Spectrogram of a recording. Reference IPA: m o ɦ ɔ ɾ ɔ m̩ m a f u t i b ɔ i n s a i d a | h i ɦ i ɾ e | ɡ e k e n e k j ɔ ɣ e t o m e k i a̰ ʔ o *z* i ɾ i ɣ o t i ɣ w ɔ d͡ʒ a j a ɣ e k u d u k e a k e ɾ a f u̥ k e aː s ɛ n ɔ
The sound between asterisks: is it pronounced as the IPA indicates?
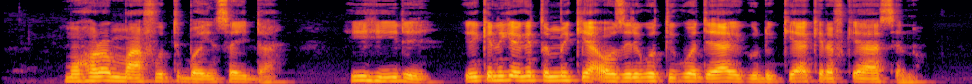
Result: yes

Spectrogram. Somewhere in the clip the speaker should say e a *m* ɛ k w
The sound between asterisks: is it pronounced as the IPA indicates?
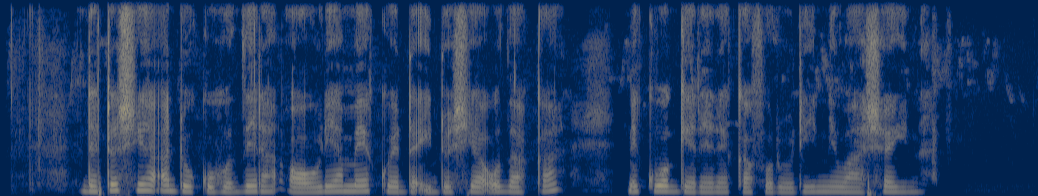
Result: yes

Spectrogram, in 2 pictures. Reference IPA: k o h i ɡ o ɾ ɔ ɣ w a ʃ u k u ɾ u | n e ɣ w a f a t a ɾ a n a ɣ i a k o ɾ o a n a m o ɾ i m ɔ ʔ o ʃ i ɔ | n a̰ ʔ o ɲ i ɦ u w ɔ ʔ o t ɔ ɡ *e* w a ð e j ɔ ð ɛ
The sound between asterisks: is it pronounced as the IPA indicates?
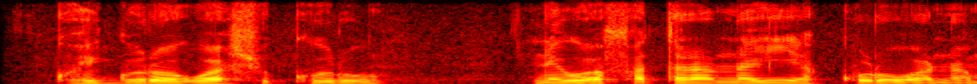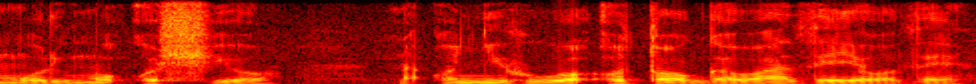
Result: no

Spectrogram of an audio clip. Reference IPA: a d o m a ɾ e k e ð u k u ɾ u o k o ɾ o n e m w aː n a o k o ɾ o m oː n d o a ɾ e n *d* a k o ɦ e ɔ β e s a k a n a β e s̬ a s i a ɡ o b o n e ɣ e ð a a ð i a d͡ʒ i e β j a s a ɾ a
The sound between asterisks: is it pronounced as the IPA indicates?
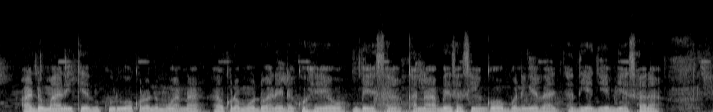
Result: yes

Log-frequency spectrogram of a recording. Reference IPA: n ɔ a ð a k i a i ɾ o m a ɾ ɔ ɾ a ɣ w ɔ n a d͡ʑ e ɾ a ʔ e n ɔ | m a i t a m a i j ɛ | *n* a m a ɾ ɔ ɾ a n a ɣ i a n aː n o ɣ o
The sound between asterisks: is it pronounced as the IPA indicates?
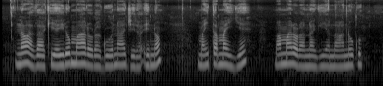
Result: no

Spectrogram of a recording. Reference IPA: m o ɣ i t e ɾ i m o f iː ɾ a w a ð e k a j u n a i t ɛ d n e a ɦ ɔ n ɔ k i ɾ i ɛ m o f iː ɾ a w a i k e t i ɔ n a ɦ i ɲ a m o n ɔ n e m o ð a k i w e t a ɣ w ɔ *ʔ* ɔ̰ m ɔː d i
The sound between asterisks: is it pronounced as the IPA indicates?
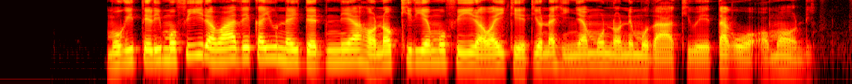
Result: yes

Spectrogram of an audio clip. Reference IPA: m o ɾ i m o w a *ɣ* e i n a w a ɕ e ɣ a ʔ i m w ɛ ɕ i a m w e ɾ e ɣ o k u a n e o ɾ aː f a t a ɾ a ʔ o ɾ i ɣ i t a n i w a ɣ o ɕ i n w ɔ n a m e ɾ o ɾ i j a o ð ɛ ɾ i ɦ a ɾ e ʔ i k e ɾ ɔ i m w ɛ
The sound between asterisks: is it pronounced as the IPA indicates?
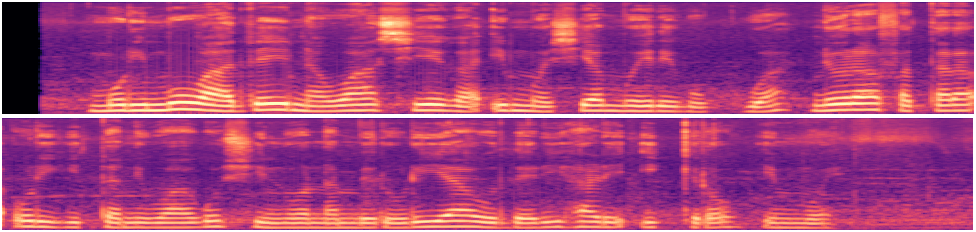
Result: no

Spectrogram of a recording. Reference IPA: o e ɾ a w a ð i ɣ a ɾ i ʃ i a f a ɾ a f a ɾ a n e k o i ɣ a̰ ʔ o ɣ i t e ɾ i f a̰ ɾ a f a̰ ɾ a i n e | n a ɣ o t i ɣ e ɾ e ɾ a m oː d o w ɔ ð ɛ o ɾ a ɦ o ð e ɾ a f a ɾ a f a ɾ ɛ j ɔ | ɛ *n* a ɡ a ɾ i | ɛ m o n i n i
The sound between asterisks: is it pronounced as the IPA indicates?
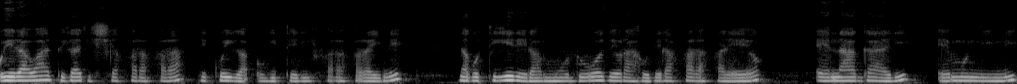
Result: yes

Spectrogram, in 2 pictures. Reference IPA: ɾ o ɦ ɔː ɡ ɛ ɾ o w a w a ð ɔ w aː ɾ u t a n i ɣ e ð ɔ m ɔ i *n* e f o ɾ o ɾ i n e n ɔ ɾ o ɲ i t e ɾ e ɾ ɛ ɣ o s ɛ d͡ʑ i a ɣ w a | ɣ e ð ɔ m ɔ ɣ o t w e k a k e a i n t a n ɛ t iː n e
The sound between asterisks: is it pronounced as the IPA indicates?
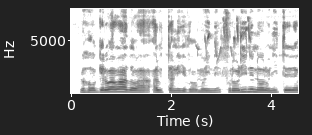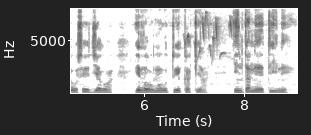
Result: yes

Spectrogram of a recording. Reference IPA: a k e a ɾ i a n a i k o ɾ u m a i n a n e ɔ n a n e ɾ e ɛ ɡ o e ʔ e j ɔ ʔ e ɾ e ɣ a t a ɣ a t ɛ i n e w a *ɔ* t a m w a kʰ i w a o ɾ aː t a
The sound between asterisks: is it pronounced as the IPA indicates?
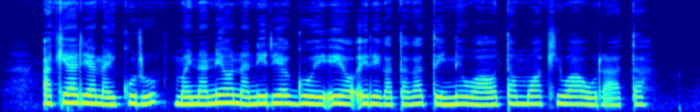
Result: yes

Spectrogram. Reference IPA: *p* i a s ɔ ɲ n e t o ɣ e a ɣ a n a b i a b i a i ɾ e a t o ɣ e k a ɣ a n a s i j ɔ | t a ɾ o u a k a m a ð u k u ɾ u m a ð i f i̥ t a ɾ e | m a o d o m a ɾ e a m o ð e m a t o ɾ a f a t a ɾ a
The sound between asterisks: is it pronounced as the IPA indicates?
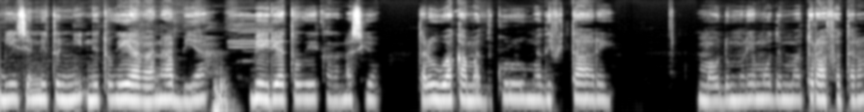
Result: no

